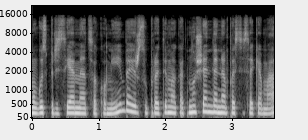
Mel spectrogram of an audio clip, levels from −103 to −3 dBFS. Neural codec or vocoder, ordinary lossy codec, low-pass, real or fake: none; Opus, 64 kbps; 14.4 kHz; real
